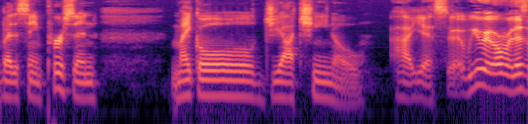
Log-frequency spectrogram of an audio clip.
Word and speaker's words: Giacchino: Giacchino is how you pronounce it.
